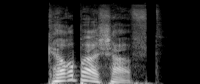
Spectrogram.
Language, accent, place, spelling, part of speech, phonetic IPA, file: German, Germany, Berlin, Körperschaft, noun, [ˈkœʁpɐʃaft], De-Körperschaft.ogg
- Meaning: corporation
